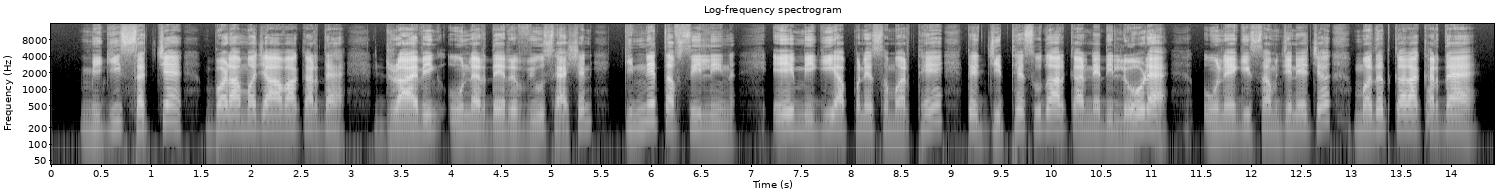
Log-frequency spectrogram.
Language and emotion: Dogri, happy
